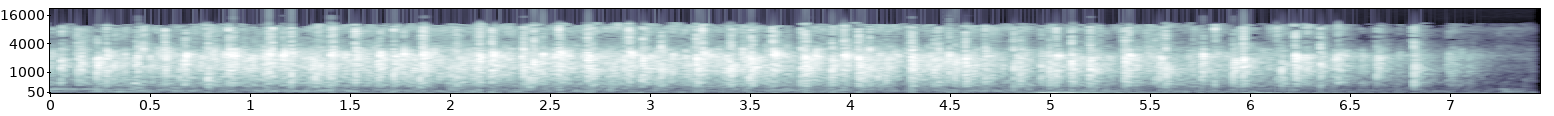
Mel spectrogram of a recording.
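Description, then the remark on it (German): Sustained audience applause from a sizable crowd welcoming a speaker, dense and steady for several seconds before tapering off at the end, with no talking over it. “Applaus”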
